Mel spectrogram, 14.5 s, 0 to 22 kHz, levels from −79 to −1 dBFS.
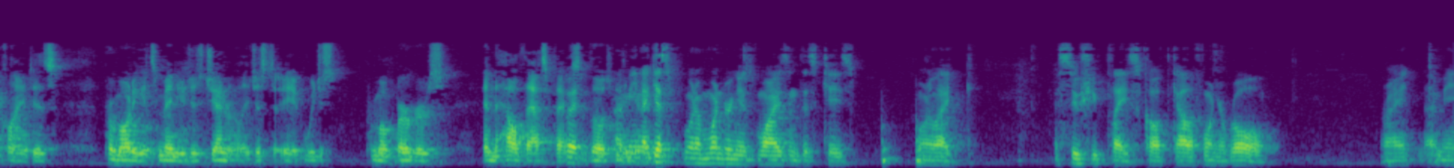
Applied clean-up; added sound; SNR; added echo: none; none; none; none.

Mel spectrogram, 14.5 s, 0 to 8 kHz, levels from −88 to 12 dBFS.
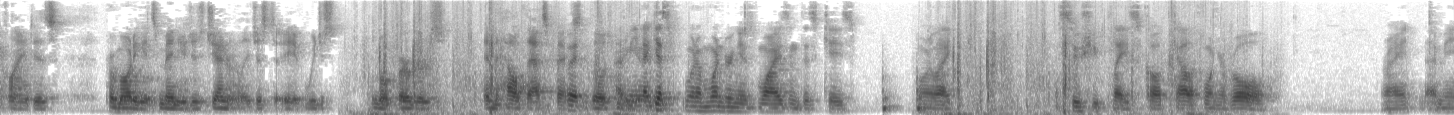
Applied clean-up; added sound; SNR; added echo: none; Run; 11 dB; none.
